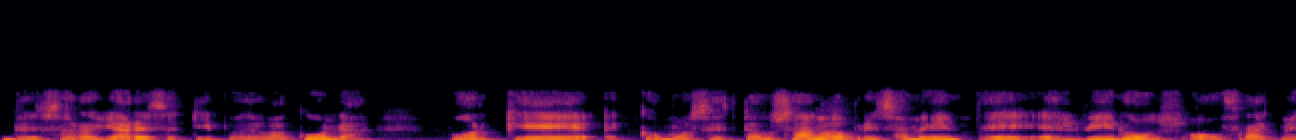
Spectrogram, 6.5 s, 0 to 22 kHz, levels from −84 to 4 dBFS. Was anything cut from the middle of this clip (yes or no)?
no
